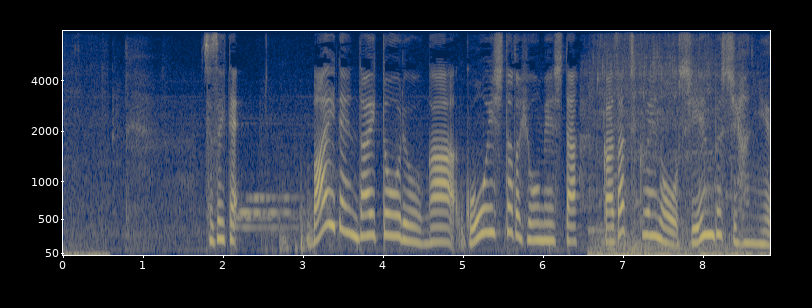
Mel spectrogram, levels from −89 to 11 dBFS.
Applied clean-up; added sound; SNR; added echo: none; Sink (filling or washing); 13 dB; none.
